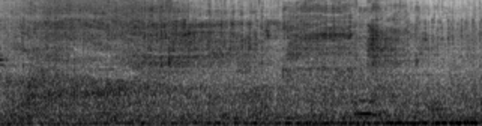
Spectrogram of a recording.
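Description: Plums and tamarind frying in hot mustard oil in a pan, sizzling with a steady hiss as they are stirred with a spoon.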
